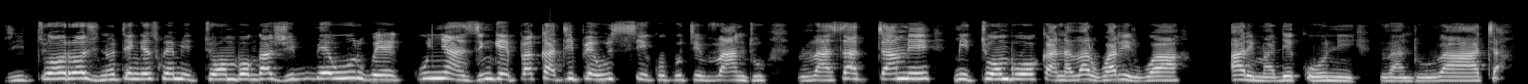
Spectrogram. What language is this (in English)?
Ndau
